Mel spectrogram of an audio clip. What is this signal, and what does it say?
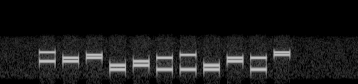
Multi-frequency trunk signalling (R1, as on North American trunks), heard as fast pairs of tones, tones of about 160 ms. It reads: KP 601347164 ST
